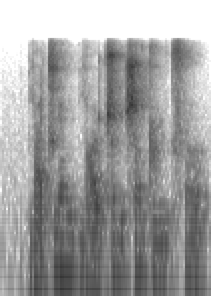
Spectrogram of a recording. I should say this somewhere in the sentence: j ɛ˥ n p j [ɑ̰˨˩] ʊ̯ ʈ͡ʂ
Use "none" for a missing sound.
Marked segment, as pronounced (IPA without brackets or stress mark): ɑ̰˨˩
